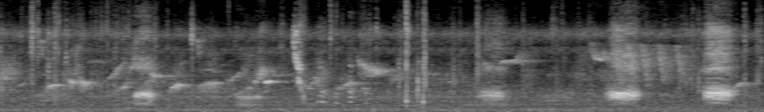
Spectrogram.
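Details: Crows and wild birds fight over food. Rough caws come irregularly, some faint and some loud, with the strongest pair near the end. Thin chirps and clicks from other birds are mixed in.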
